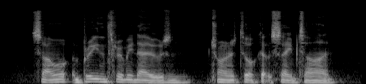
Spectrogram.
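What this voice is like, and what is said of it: Congested, very deep voice. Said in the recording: “A cold. ... I'll probably come off in the recording very, very bassy. I'll be doing my Barry White impression.”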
